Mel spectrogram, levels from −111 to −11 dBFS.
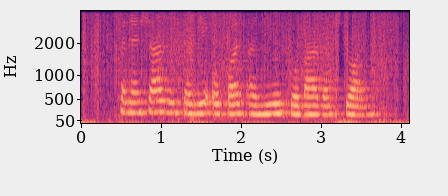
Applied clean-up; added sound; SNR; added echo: none; Crackle; 12 dB; reverberation time 1.0 s.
